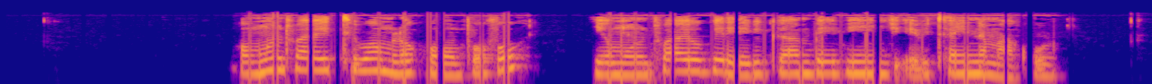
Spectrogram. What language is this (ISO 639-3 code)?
lug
